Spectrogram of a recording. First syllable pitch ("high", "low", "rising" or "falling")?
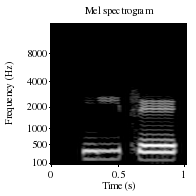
high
